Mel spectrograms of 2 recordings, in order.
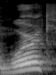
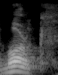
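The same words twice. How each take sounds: First: The word begins with a W sound. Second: The word begins with a B sound. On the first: "if you say" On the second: "they say uh, W is pronounced as B"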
